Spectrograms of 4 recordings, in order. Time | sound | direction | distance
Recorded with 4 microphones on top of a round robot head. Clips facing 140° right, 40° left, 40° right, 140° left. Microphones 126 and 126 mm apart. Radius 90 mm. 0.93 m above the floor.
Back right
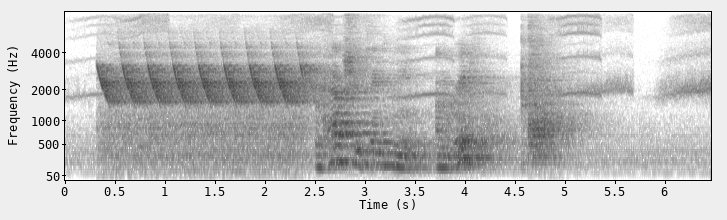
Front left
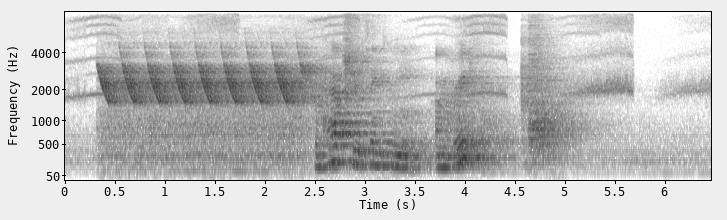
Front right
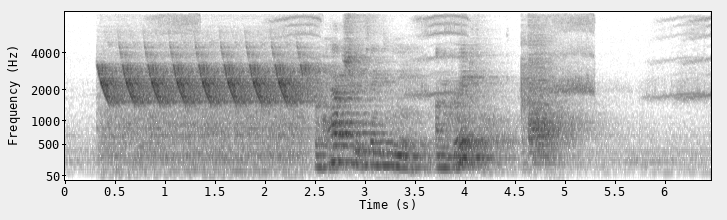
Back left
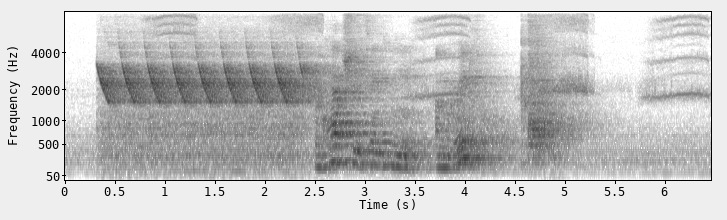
0.3 | an alarm | 175° left | 1.1 m
2.5 | a man speaking | 50° left | 1.1 m
4.6 | a pop | 170° right | 1.6 m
